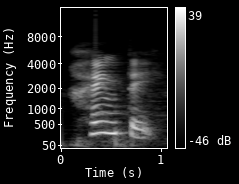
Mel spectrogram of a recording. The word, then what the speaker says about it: gente: palavrinha bem aqui ó lê como se fosse rente que é pessoas rente e Ramon Ramon Ramon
